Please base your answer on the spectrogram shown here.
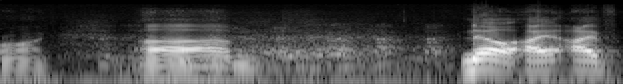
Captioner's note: audience laughs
